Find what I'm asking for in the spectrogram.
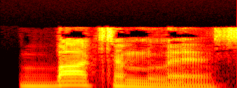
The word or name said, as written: bottomlessness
